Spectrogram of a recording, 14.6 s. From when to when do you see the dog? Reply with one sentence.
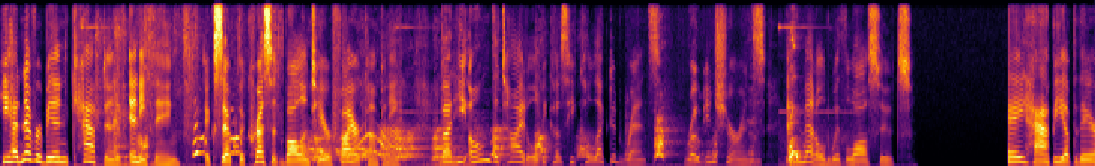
The dog can be heard from 1.2 to 3.2 s and from 4.0 to 10.8 s.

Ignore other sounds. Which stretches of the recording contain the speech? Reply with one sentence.
You can hear the speech from 0.0 to 12.2 s and from 13.4 to 14.5 s.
